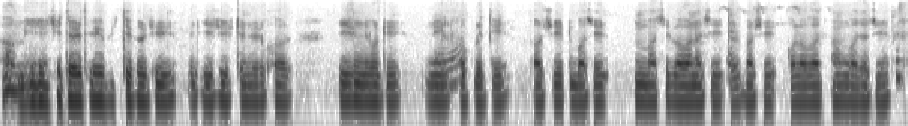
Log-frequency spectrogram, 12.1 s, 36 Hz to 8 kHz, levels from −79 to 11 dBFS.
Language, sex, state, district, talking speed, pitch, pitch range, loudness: Bengali, male, West Bengal, Dakshin Dinajpur, 85 wpm, 110 Hz, 105-110 Hz, -17 LUFS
